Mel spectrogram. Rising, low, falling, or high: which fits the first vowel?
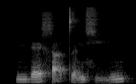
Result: rising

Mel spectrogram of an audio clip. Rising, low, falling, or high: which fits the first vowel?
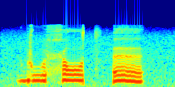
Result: low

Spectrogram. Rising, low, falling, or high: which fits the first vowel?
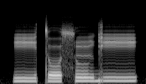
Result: low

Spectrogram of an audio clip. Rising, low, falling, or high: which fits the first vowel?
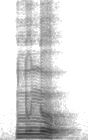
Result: high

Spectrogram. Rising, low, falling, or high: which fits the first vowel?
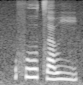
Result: high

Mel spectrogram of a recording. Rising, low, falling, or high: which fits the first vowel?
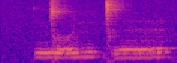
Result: rising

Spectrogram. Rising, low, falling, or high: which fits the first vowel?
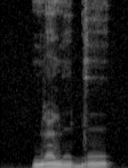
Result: low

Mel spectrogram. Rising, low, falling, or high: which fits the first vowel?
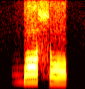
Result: high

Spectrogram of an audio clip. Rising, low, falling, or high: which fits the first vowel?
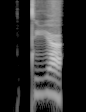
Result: falling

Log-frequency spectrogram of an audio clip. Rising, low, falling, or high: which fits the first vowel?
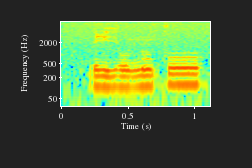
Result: low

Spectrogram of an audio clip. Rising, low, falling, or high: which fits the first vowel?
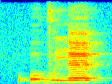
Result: low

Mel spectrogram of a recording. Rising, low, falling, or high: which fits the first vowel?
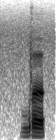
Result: low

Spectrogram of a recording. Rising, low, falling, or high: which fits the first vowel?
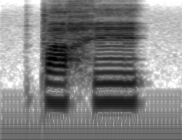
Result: high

